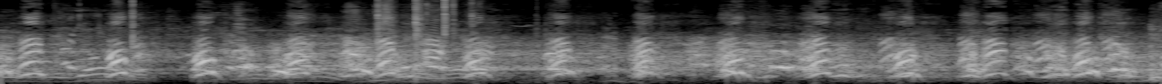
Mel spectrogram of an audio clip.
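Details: Continuous yappy barking from dogs, short arched barks piling on top of one another at a fast, uneven pace.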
